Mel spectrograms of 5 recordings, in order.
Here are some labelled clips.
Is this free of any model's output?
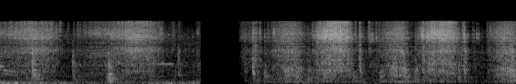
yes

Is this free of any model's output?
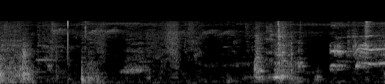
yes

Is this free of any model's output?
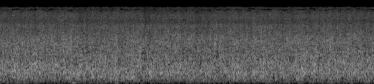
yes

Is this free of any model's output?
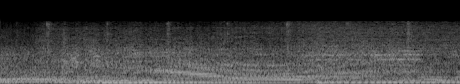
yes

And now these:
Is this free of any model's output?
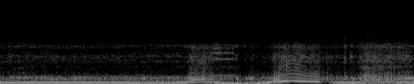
no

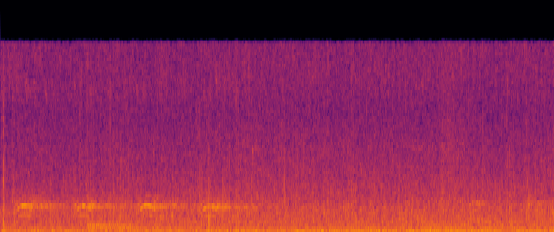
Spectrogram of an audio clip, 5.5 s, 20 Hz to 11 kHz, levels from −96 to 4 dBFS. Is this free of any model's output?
yes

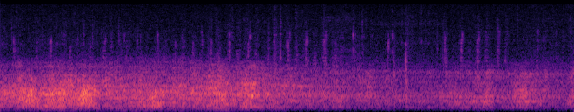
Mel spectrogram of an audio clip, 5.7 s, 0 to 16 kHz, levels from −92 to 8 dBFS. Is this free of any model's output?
yes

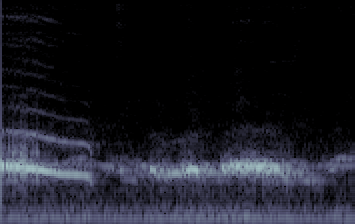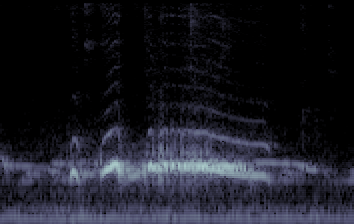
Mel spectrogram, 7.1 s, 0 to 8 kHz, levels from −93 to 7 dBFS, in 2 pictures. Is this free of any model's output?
yes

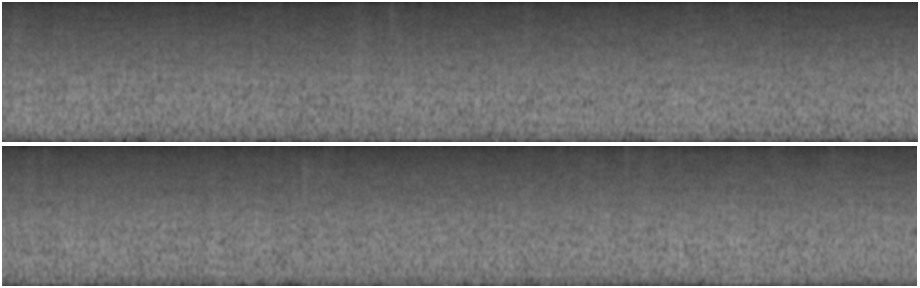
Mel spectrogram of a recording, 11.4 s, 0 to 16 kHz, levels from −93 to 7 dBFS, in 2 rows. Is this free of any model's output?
no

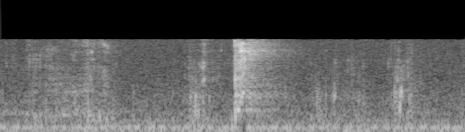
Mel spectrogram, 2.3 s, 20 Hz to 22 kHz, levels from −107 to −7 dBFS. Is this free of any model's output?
yes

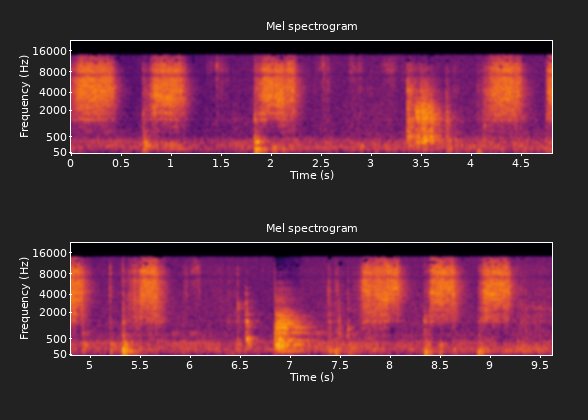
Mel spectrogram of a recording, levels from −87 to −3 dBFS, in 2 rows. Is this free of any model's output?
yes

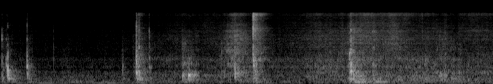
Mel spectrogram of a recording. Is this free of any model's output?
no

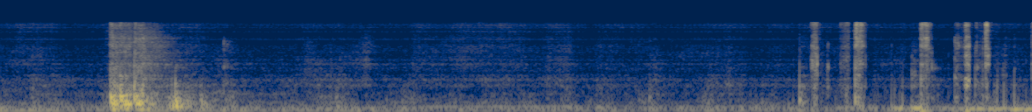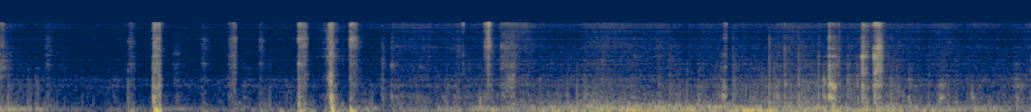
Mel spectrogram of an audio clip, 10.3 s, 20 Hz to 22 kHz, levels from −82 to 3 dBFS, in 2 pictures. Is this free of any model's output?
no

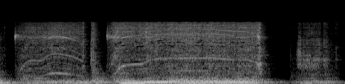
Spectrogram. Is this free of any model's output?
yes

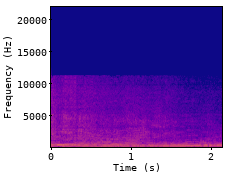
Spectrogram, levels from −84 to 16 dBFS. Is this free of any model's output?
no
